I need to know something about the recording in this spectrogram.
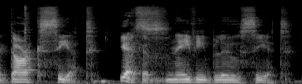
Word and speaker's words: Darkseid: see Isis I said say it like a dark see it yes navy blue see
